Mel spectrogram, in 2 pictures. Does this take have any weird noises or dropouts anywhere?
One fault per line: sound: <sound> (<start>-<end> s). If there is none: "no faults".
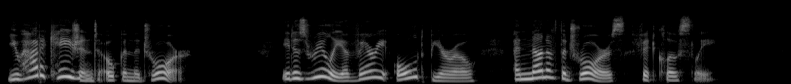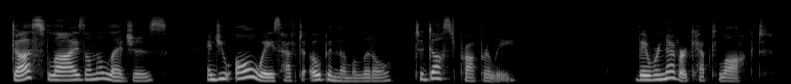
no faults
